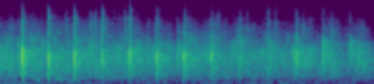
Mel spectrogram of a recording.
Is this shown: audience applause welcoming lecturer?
yes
